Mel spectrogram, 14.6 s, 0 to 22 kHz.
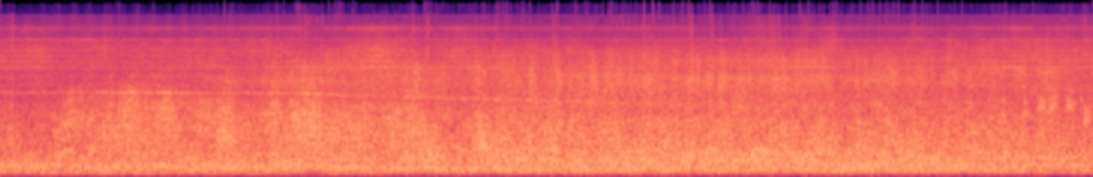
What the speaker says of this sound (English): Delta 1518 with a go around.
